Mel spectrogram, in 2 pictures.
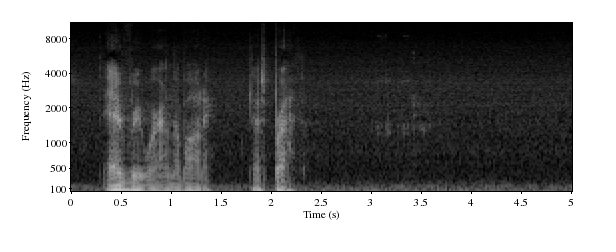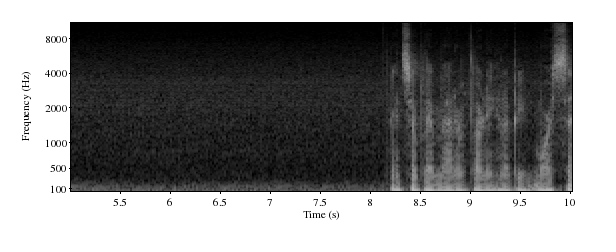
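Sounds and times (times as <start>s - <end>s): low room hum: 0.0s - 10.0s
soft hiss: 0.0s - 10.0s.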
